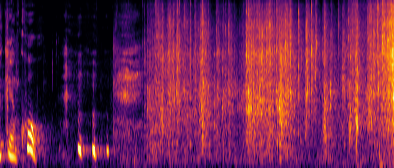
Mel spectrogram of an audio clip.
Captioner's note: laughing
